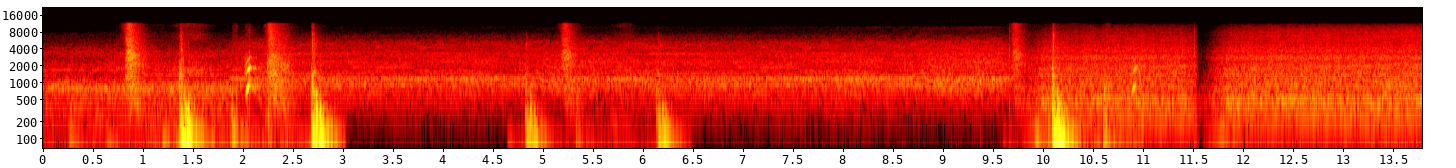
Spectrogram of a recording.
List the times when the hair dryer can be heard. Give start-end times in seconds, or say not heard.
0.0-13.7.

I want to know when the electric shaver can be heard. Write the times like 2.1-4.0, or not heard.
not heard.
